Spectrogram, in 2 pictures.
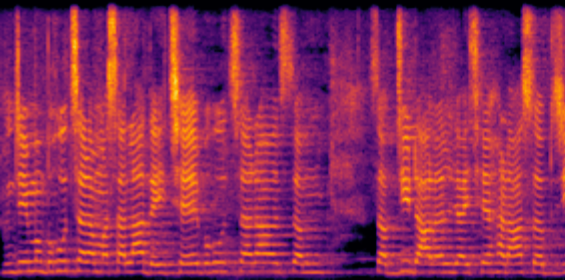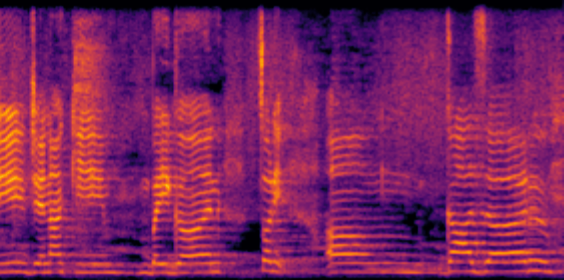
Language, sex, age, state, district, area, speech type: Maithili, female, 18-30, Bihar, Darbhanga, rural, spontaneous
